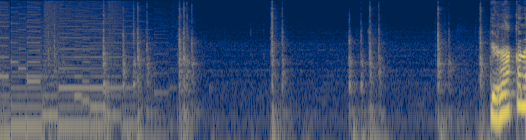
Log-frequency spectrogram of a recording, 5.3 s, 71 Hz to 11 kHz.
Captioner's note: typing on a C64 keyboard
